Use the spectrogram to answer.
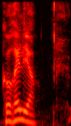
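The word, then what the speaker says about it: Chorélia: Bref, Corelia. Pourquoi pas, mais cela dit, pourquoi ne dirait-on pas Chorelia? Alors certes, d'un côté, le C-H-O peut se prononcer co, comme dans choriste, mais il peut aussi se prononcer che, comme dans chômage, ou par exemple dans professeur Choron, on disait le professeur Choron et pas le professeur Coron.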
